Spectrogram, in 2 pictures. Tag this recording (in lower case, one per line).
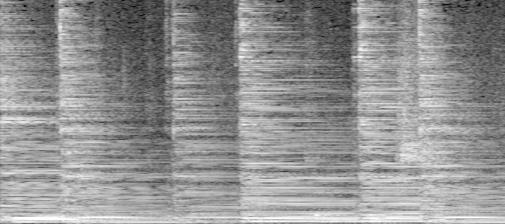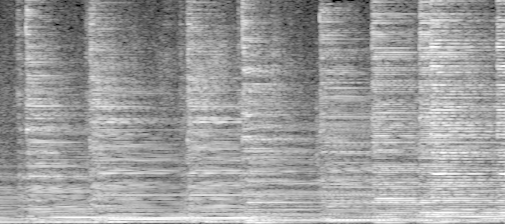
harpsichord
playing harpsichord
music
